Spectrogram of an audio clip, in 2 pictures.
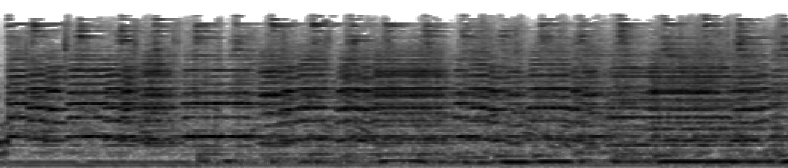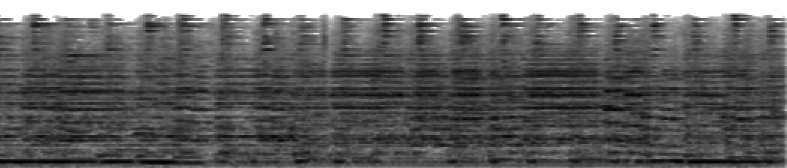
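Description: Portuguese folk-dance band (rancho folclórico) playing traditional Minho dance music led by an accordion, holding steady sustained chords; the music strikes up suddenly at the start.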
